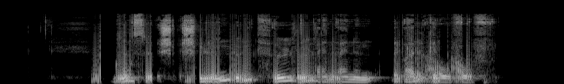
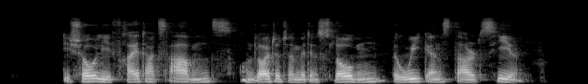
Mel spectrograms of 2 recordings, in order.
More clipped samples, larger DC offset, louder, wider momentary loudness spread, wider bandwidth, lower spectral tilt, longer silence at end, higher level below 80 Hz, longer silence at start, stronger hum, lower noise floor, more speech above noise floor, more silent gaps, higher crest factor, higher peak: neither; neither; second, -24 LUFS vs -20 LUFS; about the same, 11 LU vs 9 LU; first, 11.5 kHz vs 9.2 kHz; second, -4 dB/octave vs -6 dB/octave; about the same, 0.7 s vs 0.65 s; first, -52 dBFS vs -68 dBFS; first, 0.9 s vs 0.65 s; neither; first, -84 dBFS vs -77 dBFS; about the same, 59 dB vs 57 dB; neither; about the same, 18 dB vs 18 dB; second, -8 dBFS vs -2 dBFS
